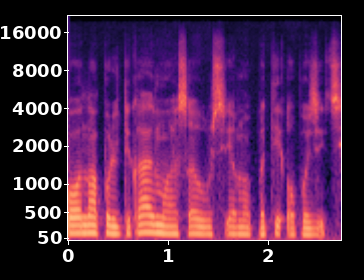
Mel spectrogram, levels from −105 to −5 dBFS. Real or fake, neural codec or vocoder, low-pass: fake; codec, 44.1 kHz, 7.8 kbps, DAC; 19.8 kHz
